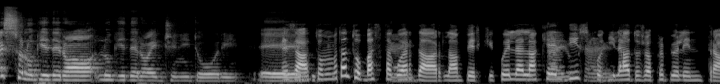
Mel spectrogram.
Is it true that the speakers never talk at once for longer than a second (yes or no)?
no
